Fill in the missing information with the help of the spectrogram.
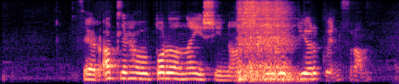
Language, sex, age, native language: Icelandic, male, 12, Icelandic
